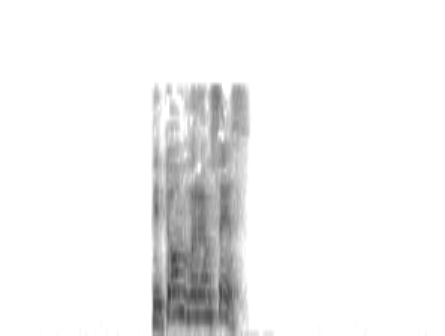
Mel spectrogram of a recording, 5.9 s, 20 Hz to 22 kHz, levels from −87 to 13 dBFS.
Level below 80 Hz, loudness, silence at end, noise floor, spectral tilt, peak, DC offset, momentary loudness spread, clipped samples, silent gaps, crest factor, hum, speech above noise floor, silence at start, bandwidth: -74 dBFS; -22 LUFS; 2.7 s; under -90 dBFS; -4.5 dB/octave; -6 dBFS; under 0.1%; 10 LU; under 0.1%; none; 22 dB; none; over 69 dB; 2.05 s; 8.8 kHz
